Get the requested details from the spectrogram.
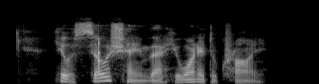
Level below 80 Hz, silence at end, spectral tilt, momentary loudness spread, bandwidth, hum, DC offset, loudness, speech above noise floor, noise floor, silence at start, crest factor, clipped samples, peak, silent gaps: -64 dBFS; 0.55 s; -2.5 dB/octave; 22 LU; 11 kHz; none; under 0.1%; -24 LUFS; 21 dB; -46 dBFS; 0.15 s; 26 dB; under 0.1%; -2 dBFS; none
